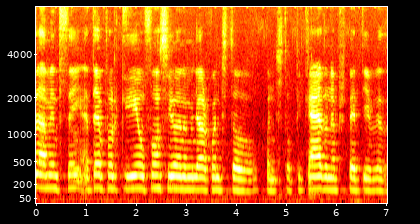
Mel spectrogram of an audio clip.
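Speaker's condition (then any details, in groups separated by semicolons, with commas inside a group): Cerebral palsy; uses a wheelchair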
